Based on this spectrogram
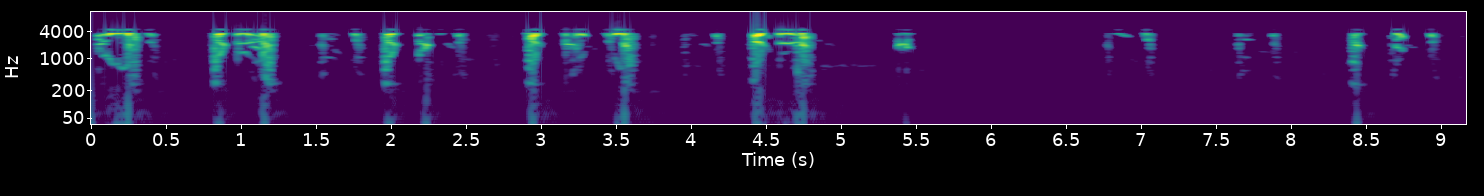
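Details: Peregrine falcon at a nest site in Toruń, Poland, male bringing food to the female; loud harsh repeated cries in clustered bursts, then quieter scattered notes after a pause.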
